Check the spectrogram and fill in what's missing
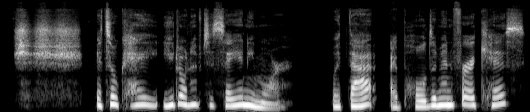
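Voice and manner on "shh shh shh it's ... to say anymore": a hushed, soothing whisper of shh; soft hush. Acted. Comforting her crush about his sick mom, hushed and soothing. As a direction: hush him gently, it's okay.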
